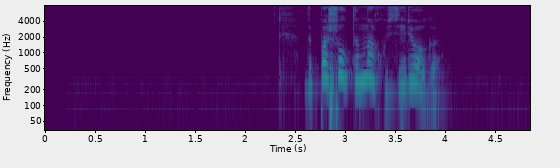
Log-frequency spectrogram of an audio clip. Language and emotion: Russian, angry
